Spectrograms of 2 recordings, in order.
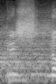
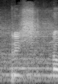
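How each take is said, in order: The two takes are said the same way.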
